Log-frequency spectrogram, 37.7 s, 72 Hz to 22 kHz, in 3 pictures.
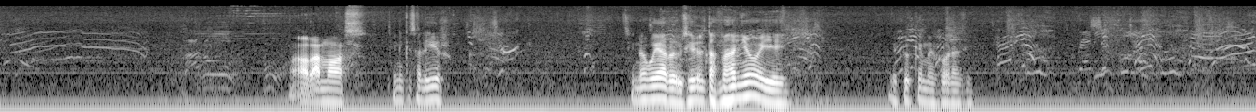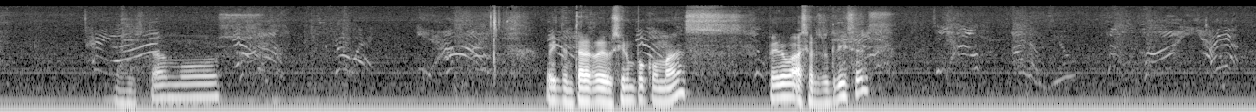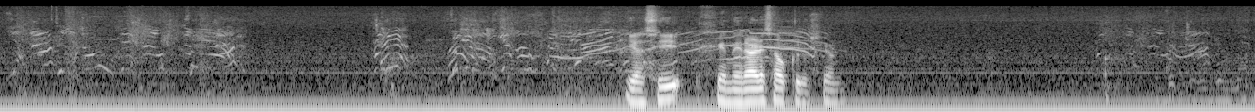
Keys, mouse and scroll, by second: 2.8 ctrl+z, 8.5-14.6 drag, 19.5-20.6 drag, 22.0-33.7 drag, 36.5-37.6 drag.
